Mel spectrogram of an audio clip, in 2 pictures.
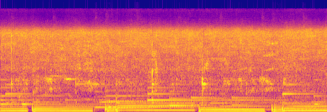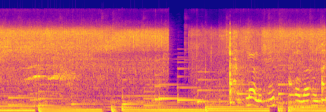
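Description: Boiled potatoes fry in a pan in a home kitchen, giving a constant oily sizzle with a low, pulsing stove hum underneath, and occasional scraping from a ladle stirring and breaking them up. Close and steady, with no talking.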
